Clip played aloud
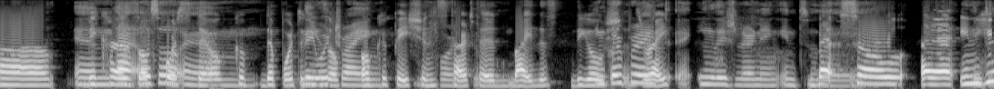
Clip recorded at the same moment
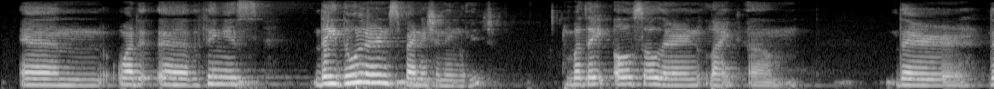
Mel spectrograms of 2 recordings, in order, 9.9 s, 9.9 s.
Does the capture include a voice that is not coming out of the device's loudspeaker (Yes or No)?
Yes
